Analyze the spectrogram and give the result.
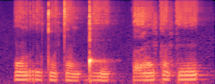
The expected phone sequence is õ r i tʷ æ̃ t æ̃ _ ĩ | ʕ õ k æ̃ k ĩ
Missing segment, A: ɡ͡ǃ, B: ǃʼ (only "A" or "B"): A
